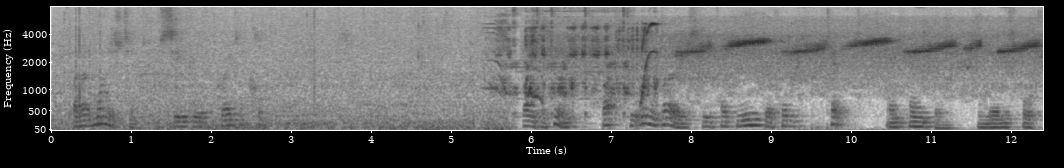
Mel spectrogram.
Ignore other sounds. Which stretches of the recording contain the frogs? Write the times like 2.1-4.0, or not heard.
5.4-12.3.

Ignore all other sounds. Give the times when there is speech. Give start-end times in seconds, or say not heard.
0.2-2.6, 5.8-12.3.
